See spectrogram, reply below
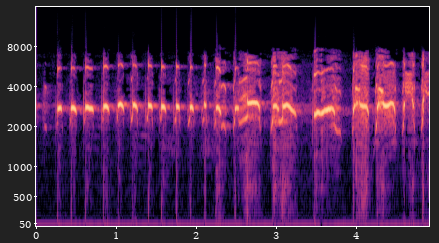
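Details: Ospreys calling from their nest at Barnegat Light, New Jersey, 12 September 2022, heard on a live nest camera. A quick, regular string of sharp whistled chirps gives way to louder, harsher, slurred squeals.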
